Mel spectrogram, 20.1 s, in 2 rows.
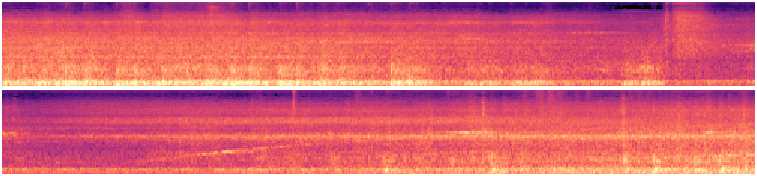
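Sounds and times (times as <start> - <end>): train rumbling past: 0.0 - 20.0
underground train rumbling: 0.0 - 20.0
train motor whine rising: 9.6 - 18.3.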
